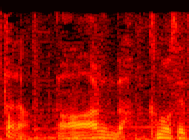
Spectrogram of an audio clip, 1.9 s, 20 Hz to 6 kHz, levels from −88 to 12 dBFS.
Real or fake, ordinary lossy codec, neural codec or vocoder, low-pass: real; MP3, 32 kbps; none; 5.4 kHz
